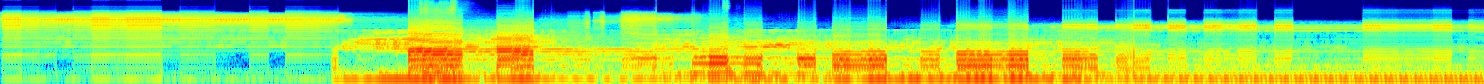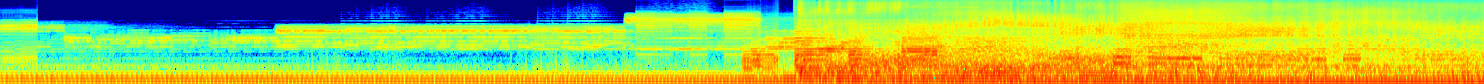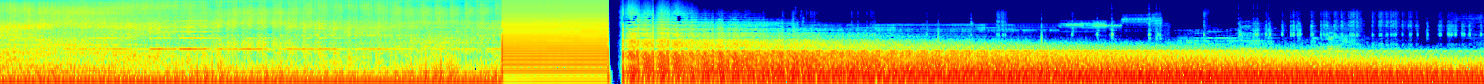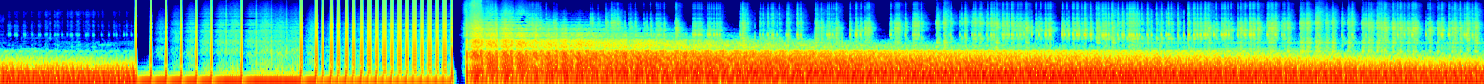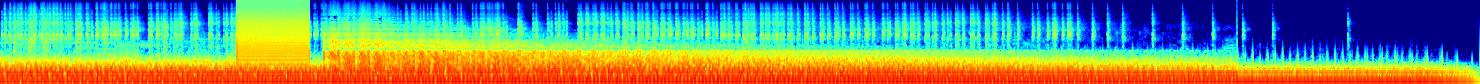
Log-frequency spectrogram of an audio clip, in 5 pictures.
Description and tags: Digitally stretched synthesised phrase transformed into series of explosion-like and rattling sounds. Created with speach synth, sampler and reverberator.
